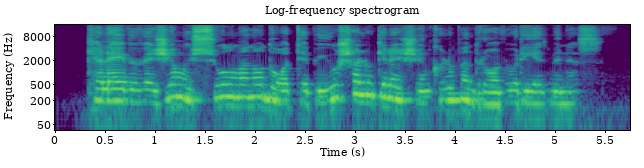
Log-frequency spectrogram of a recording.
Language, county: Lithuanian, Alytus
